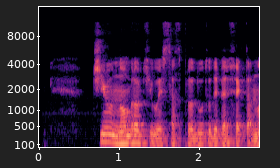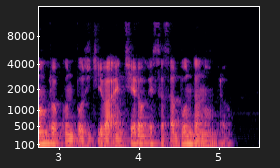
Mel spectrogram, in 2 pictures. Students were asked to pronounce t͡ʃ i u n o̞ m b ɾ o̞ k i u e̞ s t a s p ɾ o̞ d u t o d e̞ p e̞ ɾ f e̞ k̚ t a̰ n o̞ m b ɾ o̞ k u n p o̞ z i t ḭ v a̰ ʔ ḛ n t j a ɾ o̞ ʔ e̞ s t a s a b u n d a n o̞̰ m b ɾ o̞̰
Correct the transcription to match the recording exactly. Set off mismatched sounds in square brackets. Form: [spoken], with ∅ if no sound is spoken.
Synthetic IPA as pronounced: t͡ʃ i u n o̞ m b ɾ o̞ k i u e̞ s t a s p ɾ o̞ d u t o d e̞ p e̞ ɾ f e̞ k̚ t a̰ n o̞ m b ɾ o̞ k u n p o̞ z i t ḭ v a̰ ʔ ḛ n t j [e] ɾ o̞ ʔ e̞ s t a s a b u n d a n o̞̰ m b ɾ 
